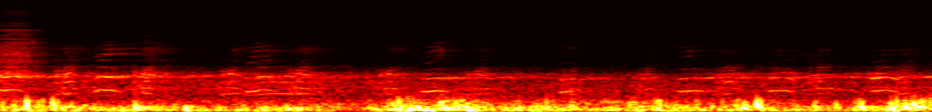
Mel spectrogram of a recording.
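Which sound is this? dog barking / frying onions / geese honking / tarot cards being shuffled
geese honking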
